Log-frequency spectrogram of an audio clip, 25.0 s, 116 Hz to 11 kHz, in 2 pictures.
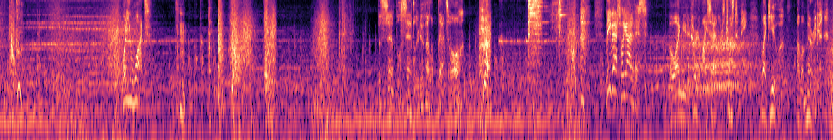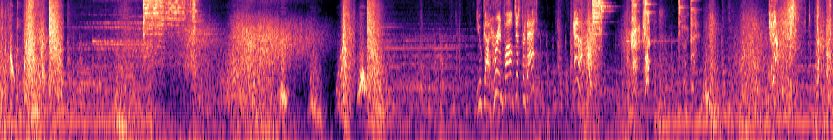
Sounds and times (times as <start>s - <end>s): Music: 0.0s - 25.0s
Speech: 5.7s - 7.4s, 8.7s - 12.6s, 19.6s - 20.6s.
